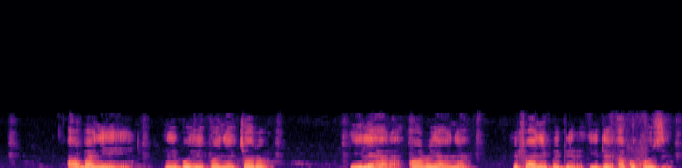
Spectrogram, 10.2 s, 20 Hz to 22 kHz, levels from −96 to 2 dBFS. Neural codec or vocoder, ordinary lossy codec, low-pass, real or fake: none; AAC, 48 kbps; 7.2 kHz; real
